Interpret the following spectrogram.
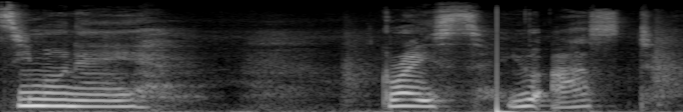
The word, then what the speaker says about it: Simone: My name is actually pronounced in German. The way that everyone would pronounce it is Simone. It's a short sound at the end. However, and a long O, Simone.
